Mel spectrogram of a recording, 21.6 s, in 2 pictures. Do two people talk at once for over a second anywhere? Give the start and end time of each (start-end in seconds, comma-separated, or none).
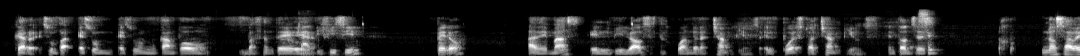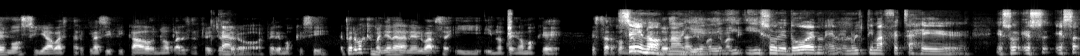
17.0-18.2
